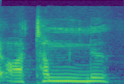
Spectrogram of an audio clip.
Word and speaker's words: autumn: the we don't say autumn right we say autumn right the n over here is silent we have the word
